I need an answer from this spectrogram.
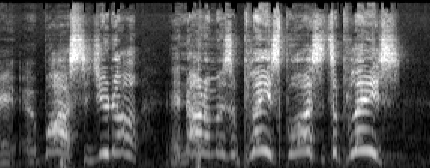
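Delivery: very high-pitched, loud demonic voice. Voicing a demon speaking up to the boss; high-pitched demonic voice. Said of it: "this high pitched demonic voice just speak out".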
